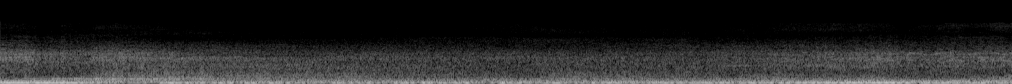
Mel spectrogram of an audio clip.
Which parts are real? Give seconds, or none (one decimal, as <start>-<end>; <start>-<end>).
0.0-10.1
